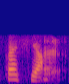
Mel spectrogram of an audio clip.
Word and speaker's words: Fatiha: HEN, Fatia, FATIHA.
